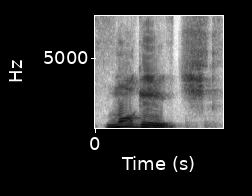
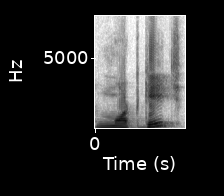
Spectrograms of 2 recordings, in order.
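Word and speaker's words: mortgage: Mourn मोगेज मोगेज यहां पे T silent रहता है। इट्स नॉट मगेज इट्स मोगेज।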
